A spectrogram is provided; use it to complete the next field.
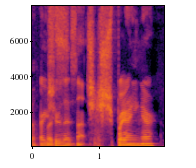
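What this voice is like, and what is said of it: Put-on Irish accent. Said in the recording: “That was pretty good. That actually sounded Irish.”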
